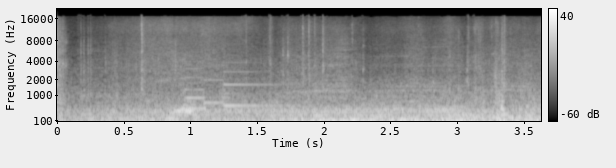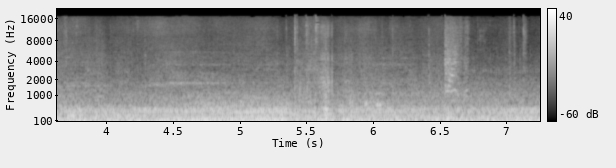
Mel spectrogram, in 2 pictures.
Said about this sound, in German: So, das Auto ist wieder voll. Also weiter im Text, sobald ich hier vorsichtig mich wieder in den Verkehr eingefädelt habe.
